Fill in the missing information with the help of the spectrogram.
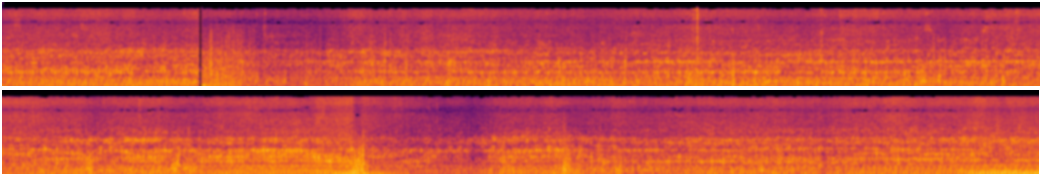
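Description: Wooden tour boat's engine running steadily under way, a constant drone that swells briefly about two-thirds of the way through and grows louder near the end.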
